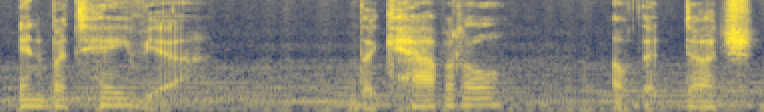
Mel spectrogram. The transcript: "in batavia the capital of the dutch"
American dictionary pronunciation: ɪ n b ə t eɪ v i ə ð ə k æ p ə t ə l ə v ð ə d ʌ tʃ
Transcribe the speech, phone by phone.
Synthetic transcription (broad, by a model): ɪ n b ə t eɪ v i ə ð ə k æ p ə t l ə v ð ə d ʌ tʃ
